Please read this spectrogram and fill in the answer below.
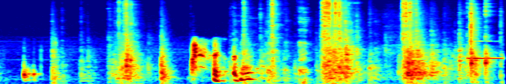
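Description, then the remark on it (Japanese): A capsule toy (gacha) machine being cranked, giving a run of loud ratcheting clicks and clattering knocks in uneven bursts, with a brief voice sound partway through; the capsule drops into a bowl placed beneath the machine. “私これ初めて回すあガチャガチャねこれね”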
